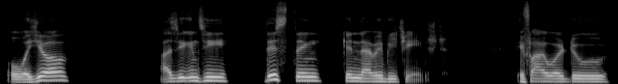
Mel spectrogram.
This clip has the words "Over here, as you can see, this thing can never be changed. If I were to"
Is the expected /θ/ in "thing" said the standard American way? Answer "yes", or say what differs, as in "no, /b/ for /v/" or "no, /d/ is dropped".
yes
